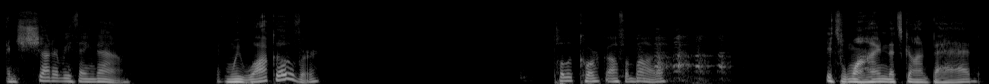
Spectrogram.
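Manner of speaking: ordinary delivery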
